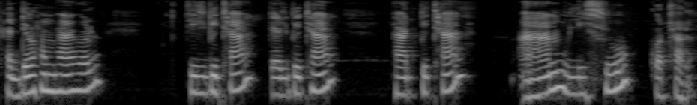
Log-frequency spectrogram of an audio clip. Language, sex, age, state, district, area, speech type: Assamese, female, 60+, Assam, Golaghat, rural, spontaneous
